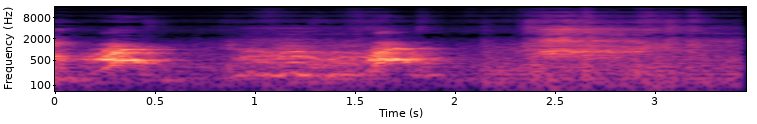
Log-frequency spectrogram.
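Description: A dog barks several times at a moderate distance, the barks coming in irregular bursts with short pauses between them.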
